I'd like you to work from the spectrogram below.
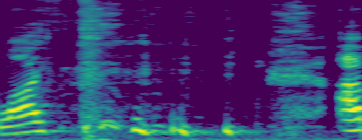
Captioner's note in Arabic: يضحك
